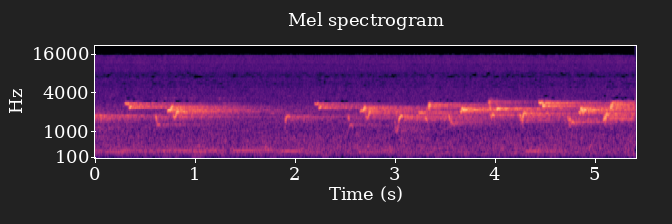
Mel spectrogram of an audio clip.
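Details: Yellow-vented bulbul in gacor ropel song, quick slurred whistles opening the phrase, a brief dip, then a dense overlapping run of bubbly rising notes.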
